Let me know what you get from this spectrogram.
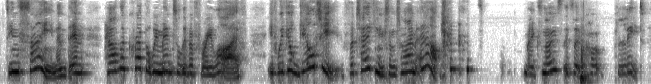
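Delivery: rising, disbelieving protest; exasperated outburst. Real, not acted. Exclaiming indignation.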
